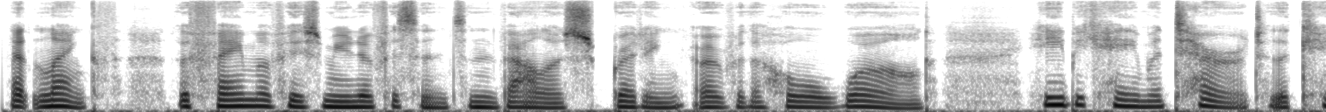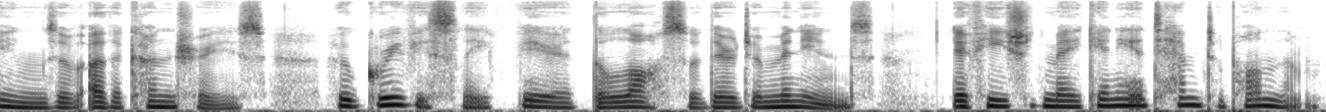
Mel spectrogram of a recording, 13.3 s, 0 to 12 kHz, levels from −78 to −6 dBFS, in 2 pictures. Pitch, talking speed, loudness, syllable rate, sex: 165 Hz, 180 wpm, -18 LUFS, 5.2 syllables/s, female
